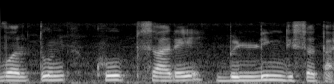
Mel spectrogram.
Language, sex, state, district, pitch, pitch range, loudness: Marathi, female, Maharashtra, Solapur, 185 Hz, 175-200 Hz, -14 LUFS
